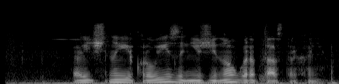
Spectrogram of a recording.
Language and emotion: Russian, neutral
